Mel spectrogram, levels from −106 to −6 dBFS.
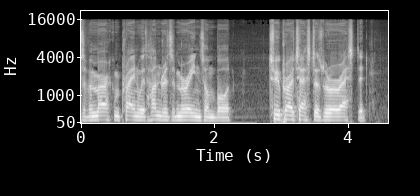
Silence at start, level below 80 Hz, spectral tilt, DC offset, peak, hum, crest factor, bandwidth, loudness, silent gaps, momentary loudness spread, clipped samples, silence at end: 0 s; -42 dBFS; -4 dB/octave; under 0.1%; 0 dBFS; none; 14 dB; 16 kHz; -14 LUFS; none; 6 LU; under 0.1%; 0.2 s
